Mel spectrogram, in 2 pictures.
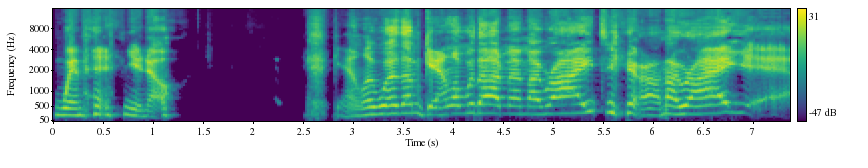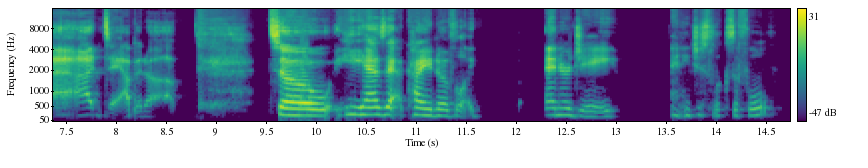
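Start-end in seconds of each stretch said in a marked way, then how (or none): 2.8-8.9 blokey, swaggering, would-be cool big man voice. Imitating Cody talking about silly women: imitating Cody's big man voice. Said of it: "he thinks he's using his big man voice".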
